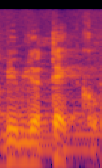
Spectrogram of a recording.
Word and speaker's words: bibliotheca: Donc écrit bibliotheca et on prononce bibliotheco.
